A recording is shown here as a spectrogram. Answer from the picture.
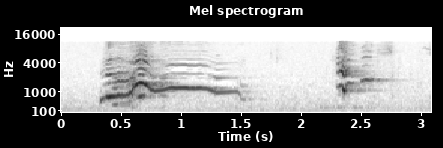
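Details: Pomeranian giving a drawn-out, high, whining yelp that climbs and then slowly slides lower over about a second. A short sharp yip follows after a pause, with nothing else audible.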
